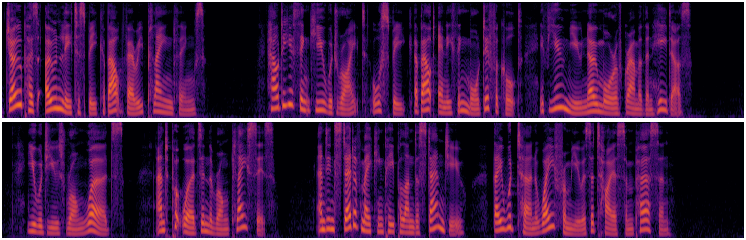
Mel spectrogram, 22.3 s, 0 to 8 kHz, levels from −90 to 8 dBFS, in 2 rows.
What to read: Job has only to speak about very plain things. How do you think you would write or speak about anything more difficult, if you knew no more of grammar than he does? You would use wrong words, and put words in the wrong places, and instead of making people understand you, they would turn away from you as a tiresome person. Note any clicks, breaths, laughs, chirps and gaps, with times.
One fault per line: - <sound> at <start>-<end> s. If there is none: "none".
none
